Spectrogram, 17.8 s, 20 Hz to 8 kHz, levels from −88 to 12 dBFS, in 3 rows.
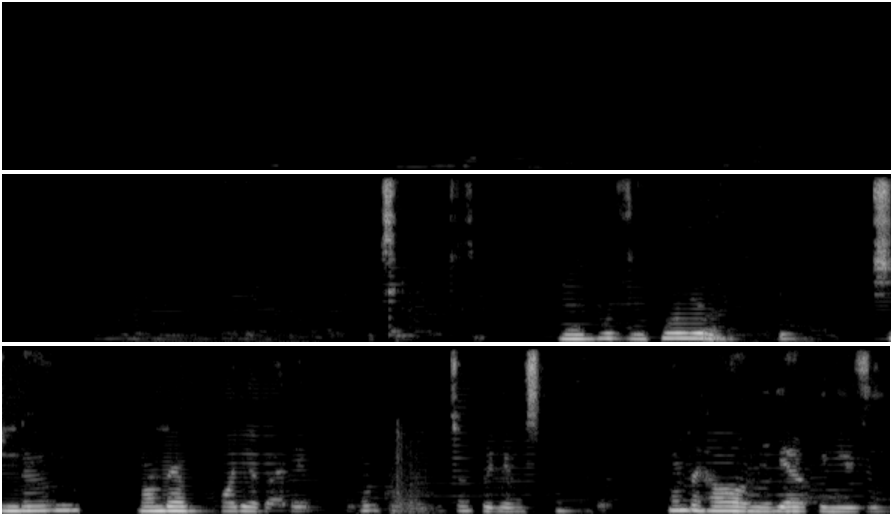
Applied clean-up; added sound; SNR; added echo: neural mask model DeepFilterNet 3.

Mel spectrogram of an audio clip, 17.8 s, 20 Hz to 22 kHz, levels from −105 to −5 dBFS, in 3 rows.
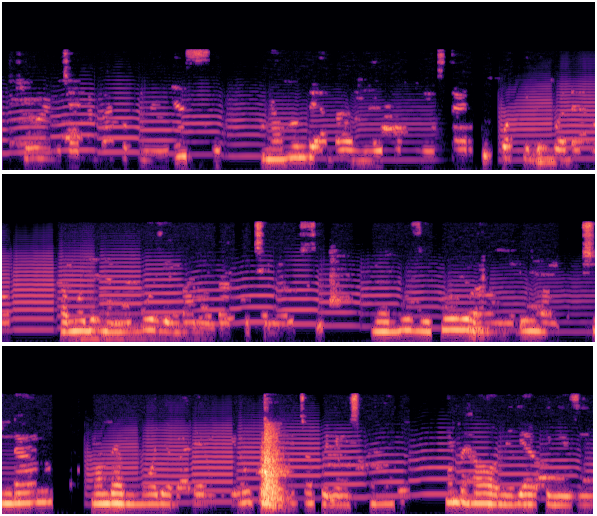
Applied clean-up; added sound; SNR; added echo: none; Trumpet + Organ; 19 dB; none.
